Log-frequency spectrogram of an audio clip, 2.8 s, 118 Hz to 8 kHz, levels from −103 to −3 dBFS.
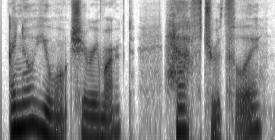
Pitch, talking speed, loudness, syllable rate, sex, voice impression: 145 Hz, 175 wpm, -18 LUFS, 5.5 syllables/s, male, very masculine, middle-aged, thick, very relaxed, very weak, dark, very soft, very muffled, slightly fluent, very raspy, slightly cool, intellectual, very sincere, very calm, very mature, friendly, slightly reassuring, very unique, elegant, slightly wild, very sweet, very kind, very modest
